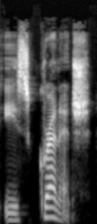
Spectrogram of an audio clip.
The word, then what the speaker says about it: Greenwich: Ditto for East Greenwich, pronounced East Greenwich.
